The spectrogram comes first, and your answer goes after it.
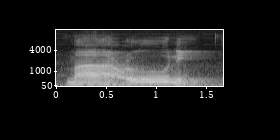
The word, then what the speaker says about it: الماعون: আবারও দেখুন, সুরতুল মাউনি, আইন গলা চিপ দিয়ে দুই নম্বর মাখরাজ, সুরতুল মাউনি মাক্কিয়াতুন।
